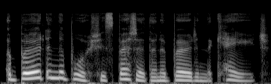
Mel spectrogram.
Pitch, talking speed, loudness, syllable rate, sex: 210 Hz, 290 wpm, -18 LUFS, 5.5 syllables/s, female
